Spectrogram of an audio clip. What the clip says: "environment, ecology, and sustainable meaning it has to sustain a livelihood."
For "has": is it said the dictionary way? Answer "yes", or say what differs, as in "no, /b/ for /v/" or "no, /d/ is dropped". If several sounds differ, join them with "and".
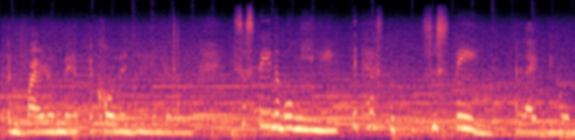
no, /s/ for /z/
